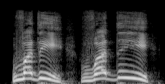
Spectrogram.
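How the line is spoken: Shouting. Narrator (Russian): кричал Д'Артаньян

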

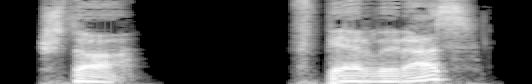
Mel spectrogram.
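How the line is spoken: Calm question, no mockery. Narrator (Russian): спокойно спросил маг, и в его голосе я не услышал насмешки

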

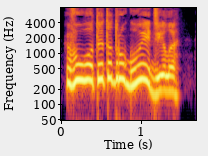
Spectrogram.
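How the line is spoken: Cheerful shout. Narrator (Russian): весело прокричала Вика

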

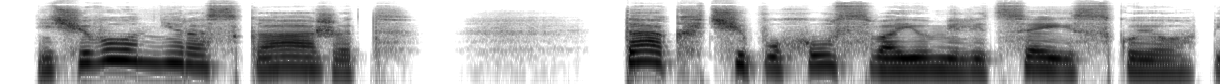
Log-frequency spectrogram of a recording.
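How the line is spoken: Sad woman's reply. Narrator (Russian): печально отвечала женщина

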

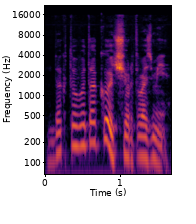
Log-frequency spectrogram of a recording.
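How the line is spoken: Irritated question. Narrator (Russian): раздраженно спросили

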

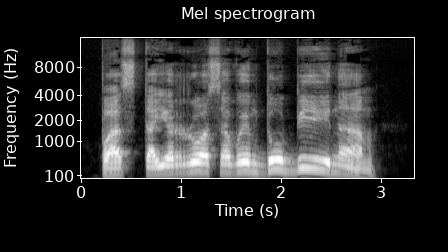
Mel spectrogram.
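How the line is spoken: Furious yell. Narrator (Russian): Свирепея заорал Малюта

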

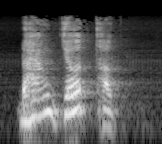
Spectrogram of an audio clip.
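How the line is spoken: Sudden cry. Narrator (Vietnamese): Hầu tẩu đột nhiên kêu lên

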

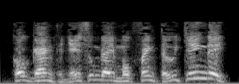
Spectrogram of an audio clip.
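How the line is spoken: Loud laughing challenge. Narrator (Vietnamese): Quyết Đao Tăng ha ha cười lớn nói

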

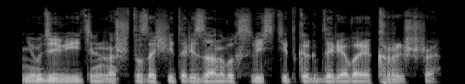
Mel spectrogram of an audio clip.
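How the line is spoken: Displeased grumbling. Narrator (Russian): еще более недовольным тоном проворчал Сема

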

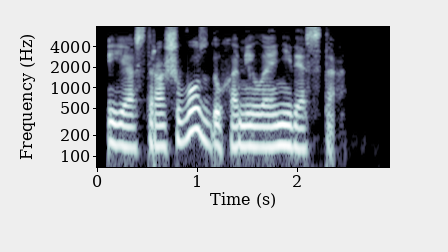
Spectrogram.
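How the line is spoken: Hissed. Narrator (Russian): прошипел жених

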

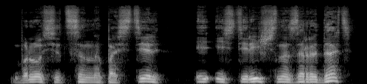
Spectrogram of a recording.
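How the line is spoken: Angry, through gritted teeth. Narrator (Russian): Зло процедила Террес

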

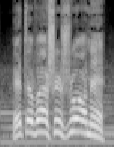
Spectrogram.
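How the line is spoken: Shouting. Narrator (Russian): кричал Игорь

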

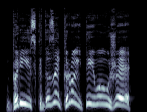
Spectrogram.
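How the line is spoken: Barked. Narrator (Russian): рявкнул Бармани

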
